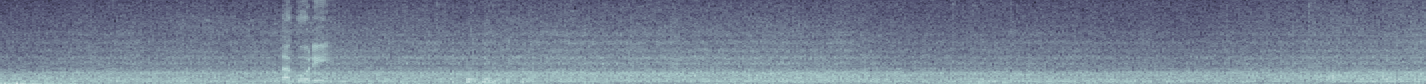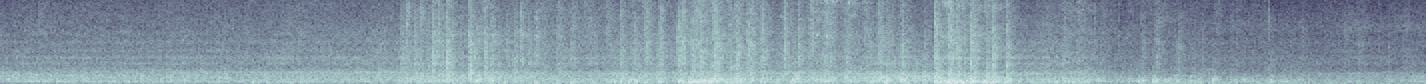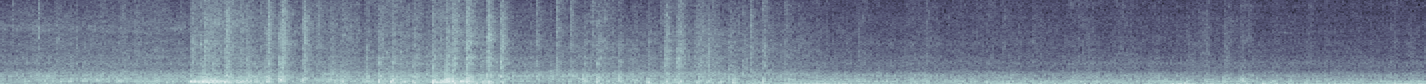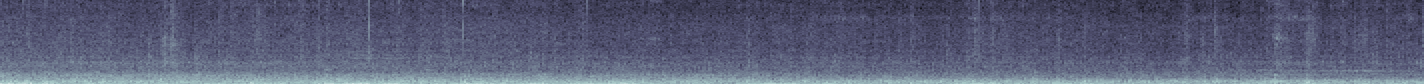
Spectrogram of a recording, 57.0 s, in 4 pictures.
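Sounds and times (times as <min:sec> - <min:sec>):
train rumble: 0:00.0 - 0:57.0
wheels clattering over rails: 0:15.6 - 0:39.5.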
